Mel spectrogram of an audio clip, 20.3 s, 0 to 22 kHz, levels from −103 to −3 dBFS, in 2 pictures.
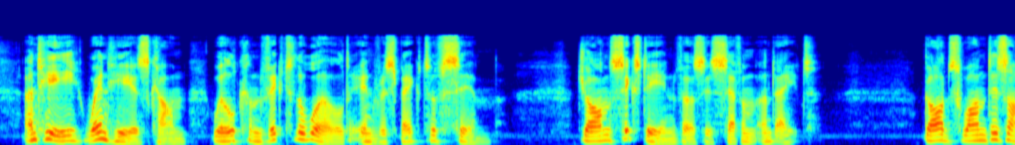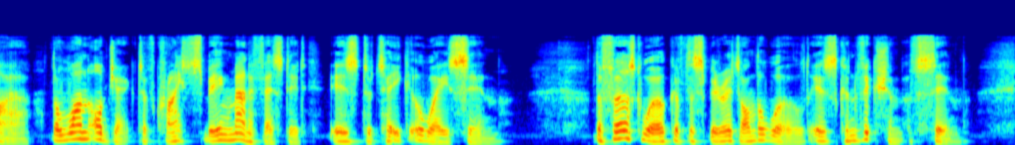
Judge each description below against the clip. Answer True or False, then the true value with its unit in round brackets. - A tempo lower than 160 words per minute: True (140 wpm)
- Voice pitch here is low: True (130 Hz)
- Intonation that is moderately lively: False (5.9 semitones)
